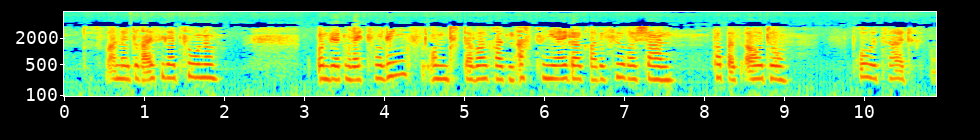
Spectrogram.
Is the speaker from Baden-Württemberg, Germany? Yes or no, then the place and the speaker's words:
no; Paderborn, North Rhine-Westphalia, Germany; ich komme aus Paderborn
